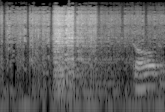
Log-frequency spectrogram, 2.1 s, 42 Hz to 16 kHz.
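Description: PSB7 spirit box sweeping through radio stations, played through a small speaker: hissing static chopped into short steps several times a second, with a much louder burst of static a little over half a second in.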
